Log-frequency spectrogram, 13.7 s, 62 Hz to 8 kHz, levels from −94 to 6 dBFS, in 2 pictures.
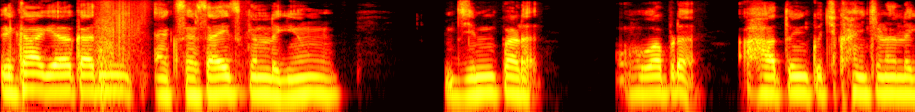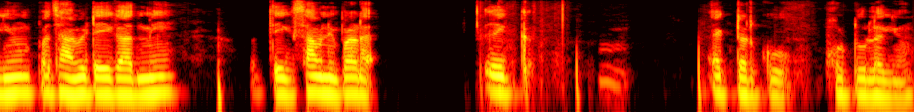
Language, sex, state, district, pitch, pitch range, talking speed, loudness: Garhwali, male, Uttarakhand, Uttarkashi, 145 Hz, 135-150 Hz, 115 wpm, -18 LUFS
